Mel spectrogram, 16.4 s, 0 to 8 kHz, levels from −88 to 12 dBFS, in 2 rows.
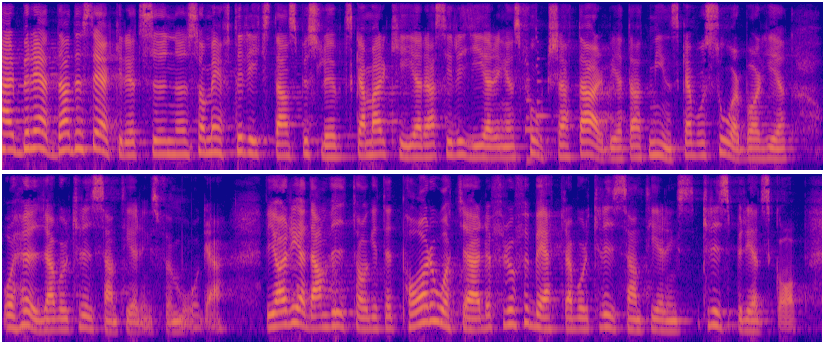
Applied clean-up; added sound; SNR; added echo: none; Alarm; 17 dB; none.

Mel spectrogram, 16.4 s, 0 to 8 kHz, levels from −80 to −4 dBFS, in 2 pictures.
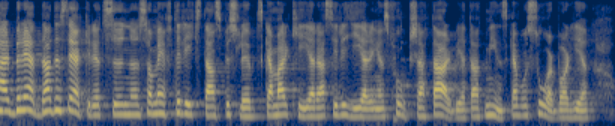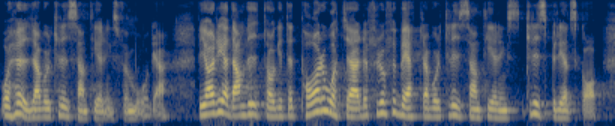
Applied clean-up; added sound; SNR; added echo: neural separator model SepFormer DNS4.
